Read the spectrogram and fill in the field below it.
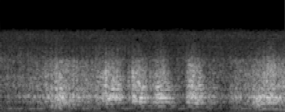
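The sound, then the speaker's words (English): An old car engine runs steadily as the car is driven up to a railroad crossing, a rough, throbbing rumble with a low hum that swells in uneven pulses. No voices are heard. “I do wish we could get a new car. Oh, I hate to drive this one.”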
